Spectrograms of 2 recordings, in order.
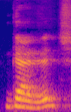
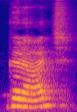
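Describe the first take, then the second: First: "गैरेज" as GA-rij; weight on the first syllable of "गैरेज"; alternative pronunciation. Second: "गराज" with long aa, guh-RAAJ; weight on the second syllable of "गराज"; alternative pronunciation. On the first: Teacher showing the other accepted "गैरेज", said GA-rij. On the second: Teacher showing one accepted "गराज", said guh-RAAJ. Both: Shown as a demonstration. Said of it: "सारे ही correct प्रोनंसिएशंस".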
